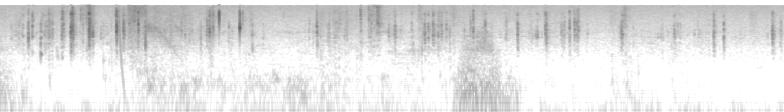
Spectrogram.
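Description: Footsteps patter across grass.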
